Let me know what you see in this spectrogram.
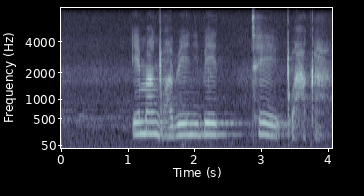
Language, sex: Xhosa, female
